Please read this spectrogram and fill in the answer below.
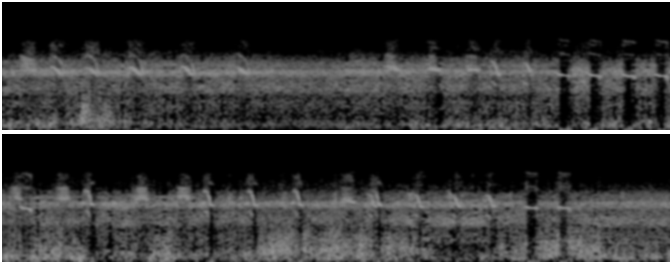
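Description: Birds chirping: a rapid string of short high notes, each sliding downward, with a run of short level peeps about four seconds in and again near the end.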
